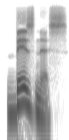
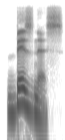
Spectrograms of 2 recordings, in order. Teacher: The I in the middle is not strongly pronounced. · The stress is on the first syllable.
